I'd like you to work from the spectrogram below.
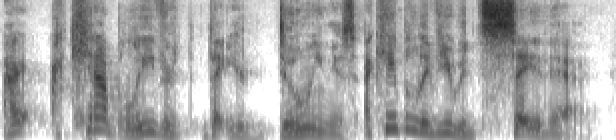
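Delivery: fast, stumbling, rushed burst of anger. Showing how angry words sound when not slowed down: rushed angry speech. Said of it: "You hear how just me slowing it down".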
